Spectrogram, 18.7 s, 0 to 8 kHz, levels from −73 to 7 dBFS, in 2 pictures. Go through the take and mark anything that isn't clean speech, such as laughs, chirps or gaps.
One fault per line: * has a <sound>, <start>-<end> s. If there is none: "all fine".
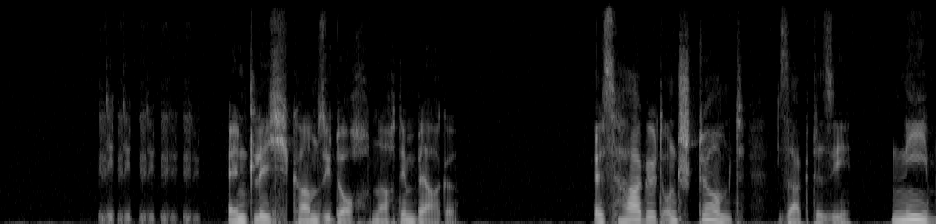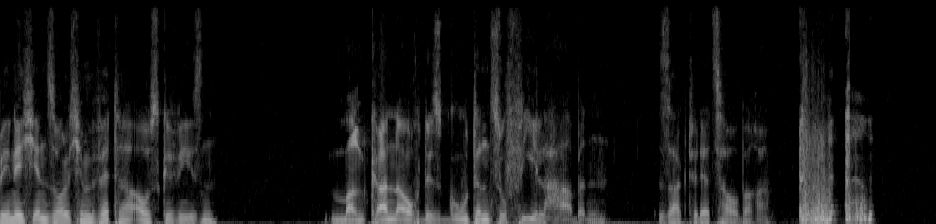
* has a laugh, 1.0-2.0 s
* has a cough, 17.3-18.1 s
